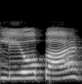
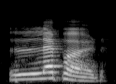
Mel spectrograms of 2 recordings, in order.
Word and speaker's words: leopard: It's not leopard, it's leopard.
